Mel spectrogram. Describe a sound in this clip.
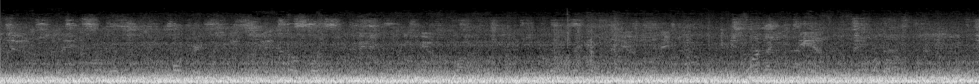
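A jet engine roars steadily and loudly from inside an airplane cabin.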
